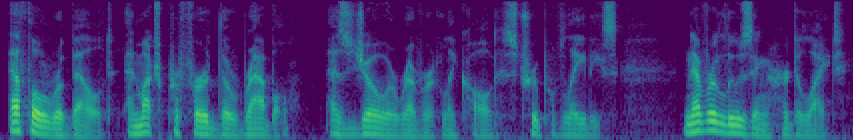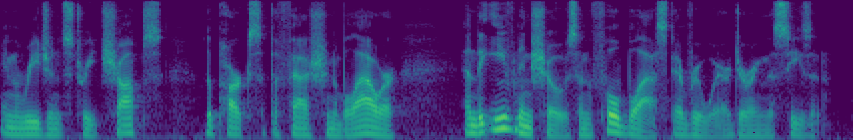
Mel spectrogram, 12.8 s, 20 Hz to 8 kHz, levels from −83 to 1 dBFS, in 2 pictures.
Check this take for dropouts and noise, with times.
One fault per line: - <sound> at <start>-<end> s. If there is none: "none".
none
